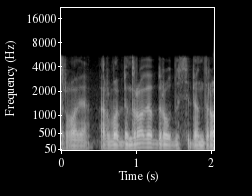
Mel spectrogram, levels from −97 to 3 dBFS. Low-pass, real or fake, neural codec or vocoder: 5.4 kHz; real; none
